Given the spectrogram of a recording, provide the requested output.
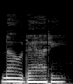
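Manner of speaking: put-on high small child voice; little daughter. Daughter refusing to climb into bed, small high voice.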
